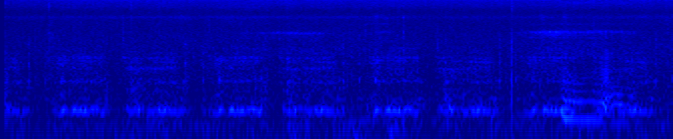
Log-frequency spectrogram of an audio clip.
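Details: Rhythmic buzzing snores, about seven short cycles in under seven seconds, with a faint whine near the end; ordinary snoring.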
